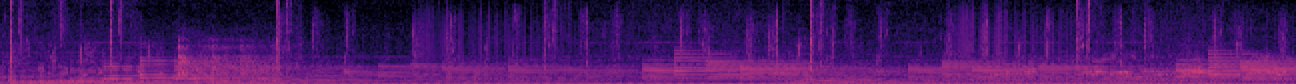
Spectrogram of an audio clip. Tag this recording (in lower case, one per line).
music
